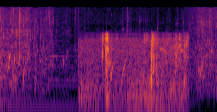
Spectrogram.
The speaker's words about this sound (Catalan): El llop la va veure i va agitar una pedra dins l'aigua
